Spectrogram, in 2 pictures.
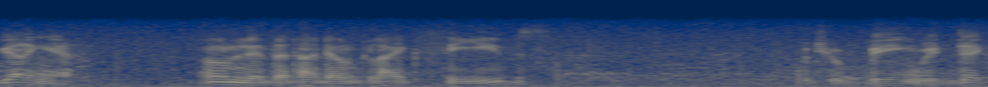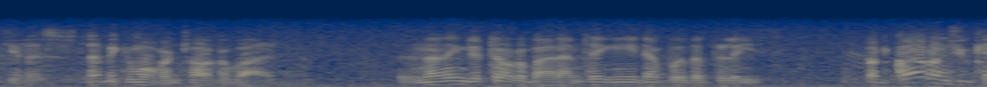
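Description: An older man speaks smoothly into a telephone.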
